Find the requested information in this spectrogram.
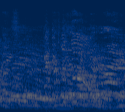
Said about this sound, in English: Our heroes make it back to the Rescue Guard Tower, where a large crowd of Parisians have started to gather.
